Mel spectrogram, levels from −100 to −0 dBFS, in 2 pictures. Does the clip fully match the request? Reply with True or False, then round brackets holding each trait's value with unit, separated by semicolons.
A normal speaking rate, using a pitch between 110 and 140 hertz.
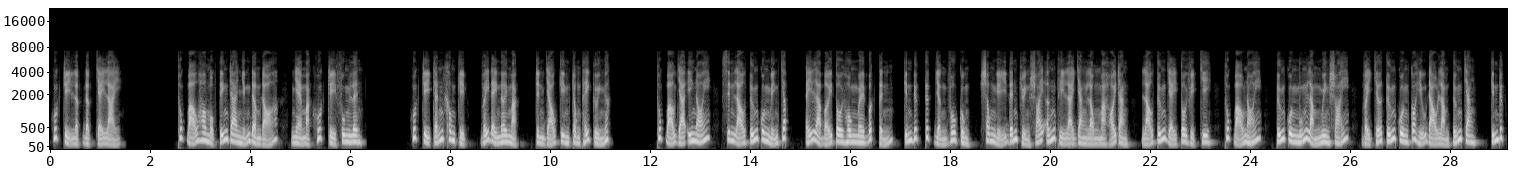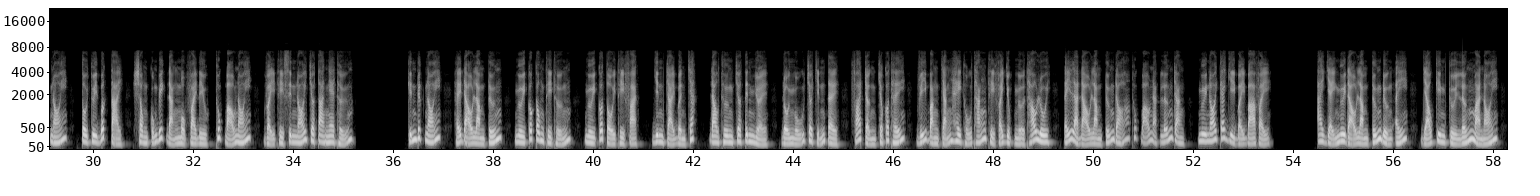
True (210 wpm; 135 Hz)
